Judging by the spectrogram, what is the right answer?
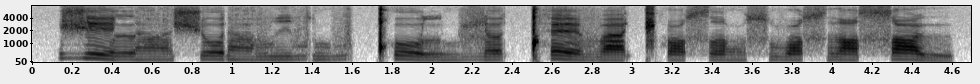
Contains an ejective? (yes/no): no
